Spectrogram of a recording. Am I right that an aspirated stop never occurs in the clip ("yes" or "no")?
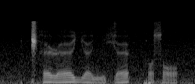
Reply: no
